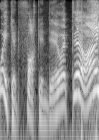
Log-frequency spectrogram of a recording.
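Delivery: put-on London Cockney British accent. Voicing Hammer's reply to the Americanized Universal Monsters, Cockney British accent. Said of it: "That's a Cockney British accent".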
